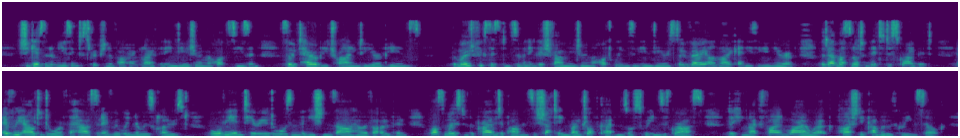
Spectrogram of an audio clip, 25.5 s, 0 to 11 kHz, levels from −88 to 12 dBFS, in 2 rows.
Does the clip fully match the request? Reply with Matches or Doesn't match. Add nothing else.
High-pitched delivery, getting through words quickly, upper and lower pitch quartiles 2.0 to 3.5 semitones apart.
Matches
